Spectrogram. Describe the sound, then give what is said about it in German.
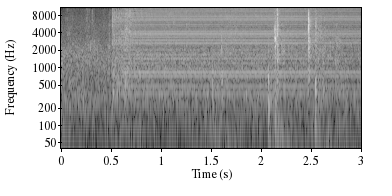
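An intercom doorbell is pressed: a steady electric buzz switches on and holds, with a couple of short sharp clicks near the end. No one speaks. “An einer Gegensprechanlage wird die Klingel gedrückt.”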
